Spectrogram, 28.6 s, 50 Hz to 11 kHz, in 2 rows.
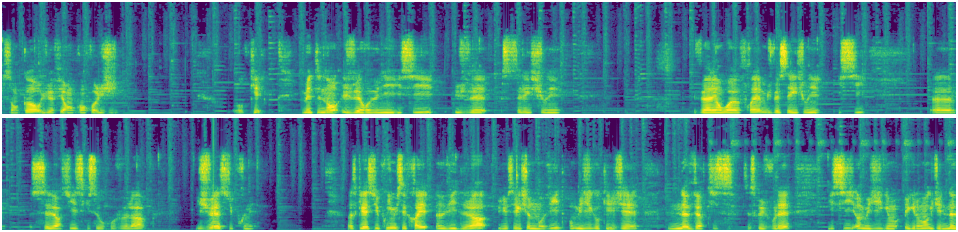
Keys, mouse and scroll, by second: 1.4 ctrl+j, 2.6-4.0 middle drag, 4.0 scroll up 1, 4.4-4.9 middle drag, 4.9-5.4 scroll up 2, 5.4 Tab, 5.7 middle click, 6.5-7.0 scroll up 1, 7.1 right click, 7.4-8.4 middle drag, 8.4 KP_3, 9.8 z, 12.1 right click, 12.5 c, 17.4 x, 21.0 alt+right click, 26.5 alt+right click.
